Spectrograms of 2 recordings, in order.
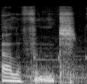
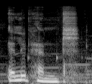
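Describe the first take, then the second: First: It is said in an American accent. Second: It is said in a Bangladeshi accent. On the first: "I mean America" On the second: "Bangladesh bole elephant"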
